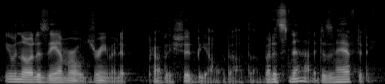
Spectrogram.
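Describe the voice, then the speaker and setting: A man's voice: on the low side, very fast. A man streamer giving casual reaction commentary, blunt and chatty, swearing offhand.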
